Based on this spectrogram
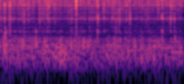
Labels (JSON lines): {"label": "biophony, cascading saw", "recorder": "HydroMoth"}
